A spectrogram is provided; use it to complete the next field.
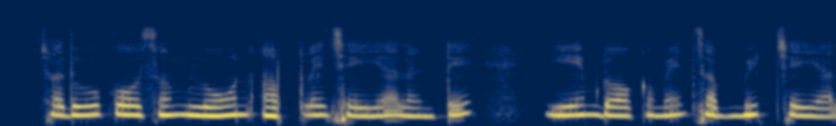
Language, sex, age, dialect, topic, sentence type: Telugu, female, 18-24, Utterandhra, banking, question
